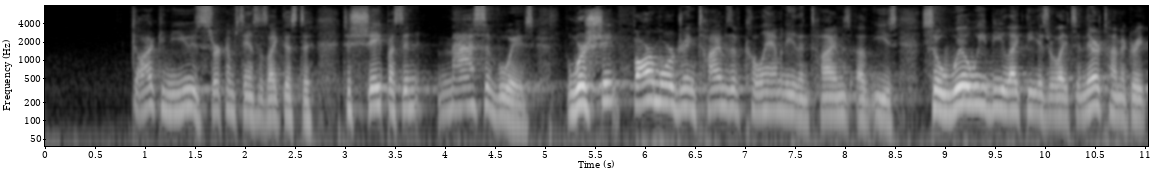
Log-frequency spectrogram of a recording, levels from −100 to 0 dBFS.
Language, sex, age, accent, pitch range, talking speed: English, male, 30-49, American, 115-155 Hz, 200 wpm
